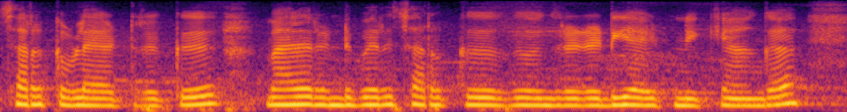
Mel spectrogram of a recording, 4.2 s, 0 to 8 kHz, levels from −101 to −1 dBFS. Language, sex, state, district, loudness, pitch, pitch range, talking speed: Tamil, female, Tamil Nadu, Kanyakumari, -16 LUFS, 200 Hz, 185-210 Hz, 140 wpm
